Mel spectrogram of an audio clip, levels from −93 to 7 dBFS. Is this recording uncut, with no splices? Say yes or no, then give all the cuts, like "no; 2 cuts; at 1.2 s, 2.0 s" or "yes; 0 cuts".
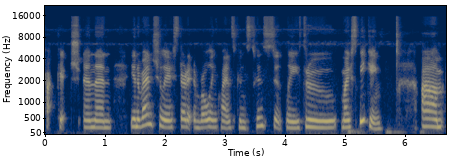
yes; 0 cuts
